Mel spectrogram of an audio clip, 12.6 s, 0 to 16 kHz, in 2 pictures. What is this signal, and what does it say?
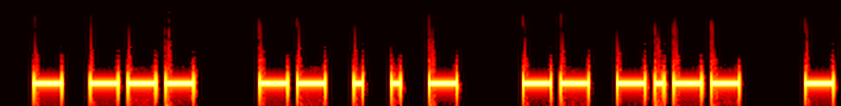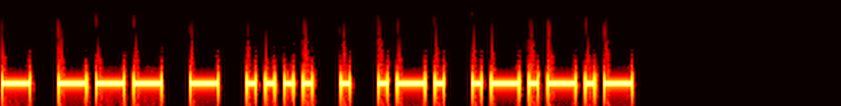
Morse code, heard as a keyed tone, about 17 wpm, 700 Hz. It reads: TO MEET MY MOTHER.
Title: Sentences from Top 1000 Words - Review Part 6 - 17wpm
